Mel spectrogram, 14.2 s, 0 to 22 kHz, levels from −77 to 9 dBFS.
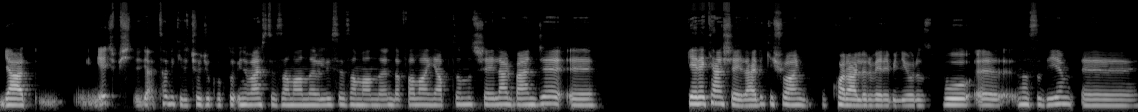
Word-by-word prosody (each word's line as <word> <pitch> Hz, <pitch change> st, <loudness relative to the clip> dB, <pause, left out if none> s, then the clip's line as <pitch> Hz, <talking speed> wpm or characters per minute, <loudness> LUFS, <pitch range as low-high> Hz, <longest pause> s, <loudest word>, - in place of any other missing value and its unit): Ya, 185 Hz, -2 st, +5 dB
i 265 Hz, -1 st, -16 dB
i -, -, -11 dB
geçmiş, 230 Hz, 0 st, -2 dB
ya, -, -, -4 dB
tabii 215 Hz, -2 st, -4 dB
ki 185 Hz, -3 st, -5 dB
de 170 Hz, -, -7 dB
çocuklukta, 185 Hz, -1 st, -3 dB
üniversite 190 Hz, 0 st, 0 dB
zamanları, 180 Hz, 0 st, 0 dB
lise 185 Hz, +1 st, -4 dB
zamanlarında 180 Hz, -1 st, -2 dB
falan 185 Hz, +1 st, -1 dB
yaptığımız 185 Hz, +2 st, -3 dB
şeyler 195 Hz, 0 st, 0 dB
bence, 195 Hz, +3 st, +2 dB
eee 180 Hz, -1 st, 0 dB, 1.1 s
gereken 215 Hz, +1 st, +6 dB
şeylerdi 175 Hz, -1 st, +1 dB
ki 205 Hz, -, -5 dB
şu 200 Hz, -1 st, 0 dB
an 185 Hz, -2 st, +1 dB, 0.2 s
bu 180 Hz, +1 st, -18 dB
kararları 170 Hz, -3 st, +4 dB
verebiliyoruz. 165 Hz, 0 st, -2 dB, 0.2 s
Bu, 185 Hz, 0 st, +5 dB
eee, 175 Hz, -1 st, -1 dB
nasıl 195 Hz, -2 st, -2 dB
diyeyim, 205 Hz, +2 st, -1 dB
eee, 170 Hz, -1 st, -3 dB
185 Hz, 130 wpm, -23 LUFS, 175-195 Hz, 1.1 s, gereken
